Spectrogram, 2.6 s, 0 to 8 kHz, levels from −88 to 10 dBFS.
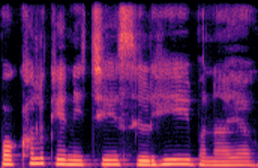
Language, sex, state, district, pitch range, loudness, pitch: Hindi, female, Jharkhand, Palamu, 185-215 Hz, -15 LUFS, 200 Hz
